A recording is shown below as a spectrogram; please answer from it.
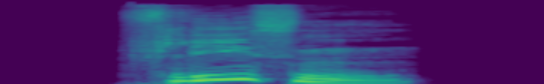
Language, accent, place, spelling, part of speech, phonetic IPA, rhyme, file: German, Germany, Berlin, Fließen, noun, [ˈfliːsn̩], -iːsn̩, De-Fließen.ogg
- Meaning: dative plural of Fließ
